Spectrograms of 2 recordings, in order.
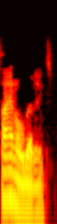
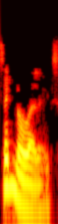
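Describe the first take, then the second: First: The first syllable sounds like 'sin' without g. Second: The first syllable sounds like 'sig' with g. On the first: The speaker calls it wrong. "I used to mispronounce that one" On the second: The speaker calls it right. "but it's Signalytics"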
